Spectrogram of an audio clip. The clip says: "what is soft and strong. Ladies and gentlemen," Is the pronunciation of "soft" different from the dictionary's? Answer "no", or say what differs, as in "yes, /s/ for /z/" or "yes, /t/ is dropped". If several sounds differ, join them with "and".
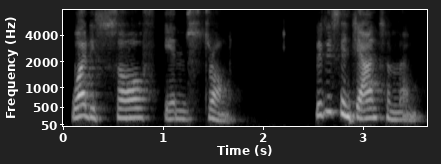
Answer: yes, /t/ is dropped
